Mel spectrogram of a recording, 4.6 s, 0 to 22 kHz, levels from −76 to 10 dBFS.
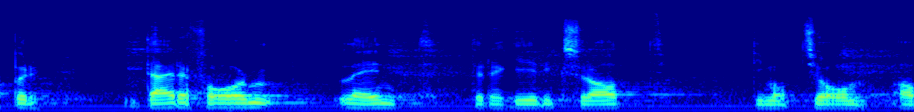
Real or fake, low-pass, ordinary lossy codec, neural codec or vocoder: real; 14.4 kHz; none; none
